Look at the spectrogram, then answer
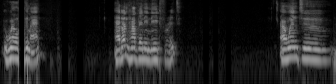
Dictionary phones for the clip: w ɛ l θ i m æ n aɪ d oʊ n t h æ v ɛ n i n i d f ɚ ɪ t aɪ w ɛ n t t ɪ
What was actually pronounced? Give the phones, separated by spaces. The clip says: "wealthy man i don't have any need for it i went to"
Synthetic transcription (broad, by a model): w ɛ l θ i m æ n aɪ d oʊ n t h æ v ɛ n i n i d f ɚ ɪ t aɪ w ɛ n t t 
